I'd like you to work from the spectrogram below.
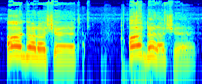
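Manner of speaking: high, slow Jamaican accent; drawn-out Jamaican accent line. Shown as a demonstration. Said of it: "say it in a Jamaican accent".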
